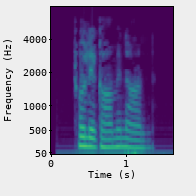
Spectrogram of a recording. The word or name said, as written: prolegomenon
